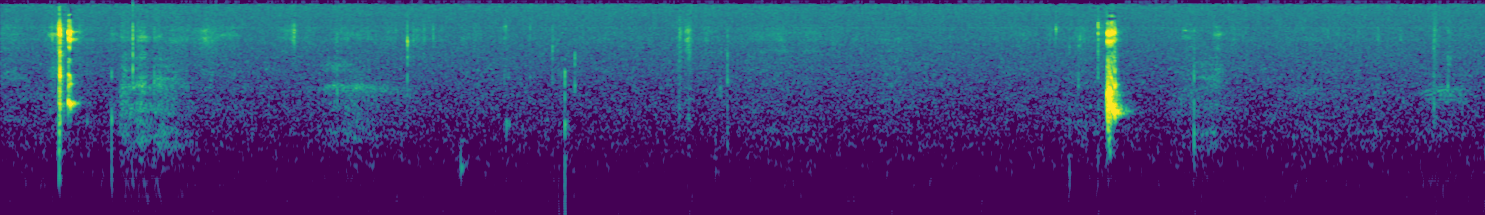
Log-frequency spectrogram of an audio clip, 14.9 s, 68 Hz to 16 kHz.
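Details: 3-day-old newborn having trouble sleeping on his first night home from hospital: two abrupt, sharp hiccups about ten seconds apart with near silence between; hiccups.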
